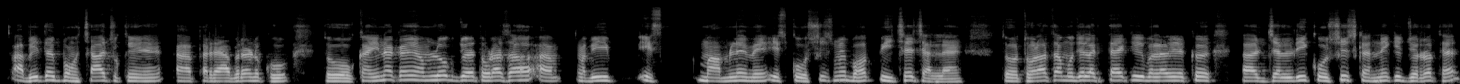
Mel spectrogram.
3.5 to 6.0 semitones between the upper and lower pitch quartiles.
No: narrow, 2.6 semitones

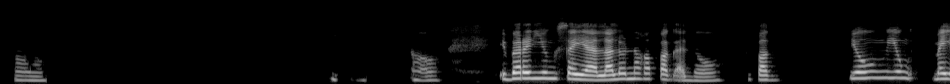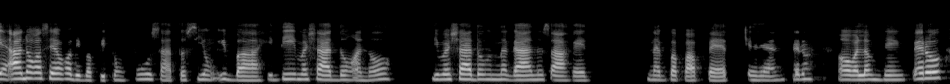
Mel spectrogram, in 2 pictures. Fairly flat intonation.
No: average, 3.6 semitones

